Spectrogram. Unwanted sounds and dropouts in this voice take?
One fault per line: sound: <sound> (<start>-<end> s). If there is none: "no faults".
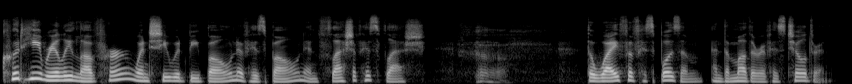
sound: sigh (4.6-5.5 s)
